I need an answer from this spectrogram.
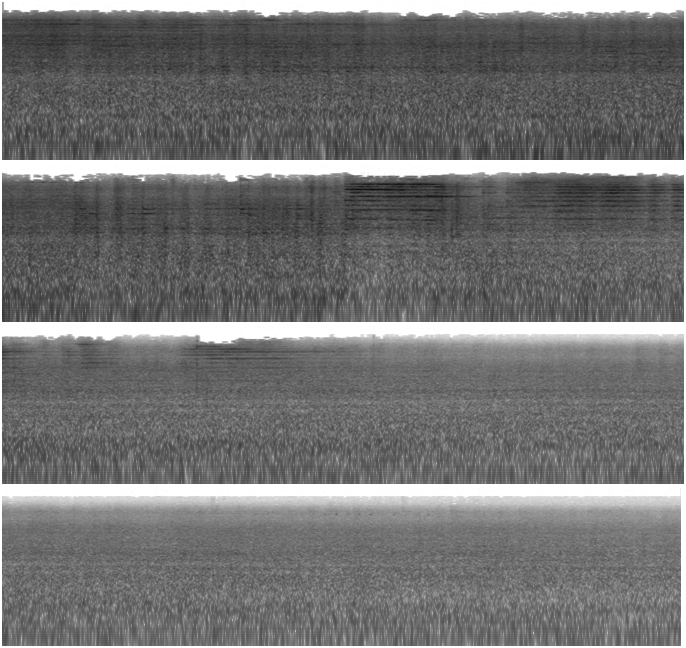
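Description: Freight cars of a long manifest train rolling past, wheels and cars rumbling, with high-pitched steel wheel squeal about ten to sixteen seconds in as the train takes the crossover and diverging turnout. The sound then fades steadily as the end of the train moves away.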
